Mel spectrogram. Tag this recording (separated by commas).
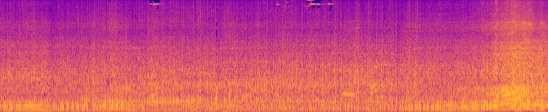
Speech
